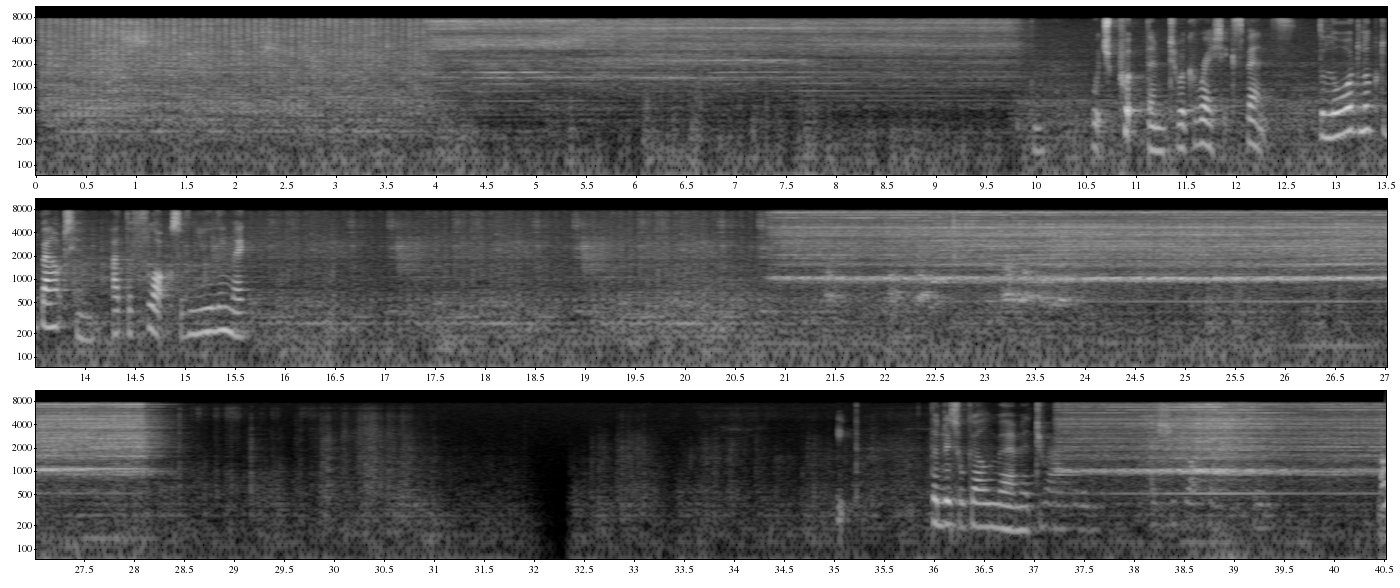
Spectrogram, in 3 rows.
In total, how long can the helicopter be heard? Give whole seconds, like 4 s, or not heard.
31 s.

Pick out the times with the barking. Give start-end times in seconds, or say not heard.
21.4-24.0.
